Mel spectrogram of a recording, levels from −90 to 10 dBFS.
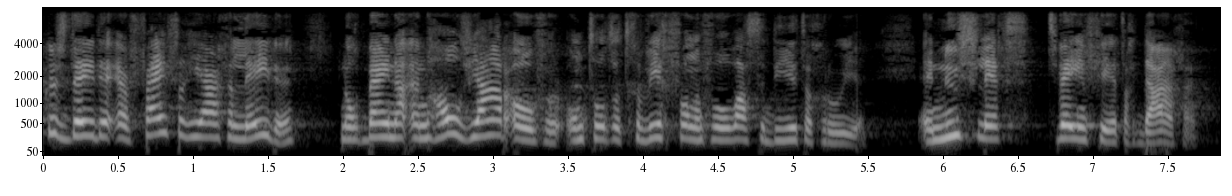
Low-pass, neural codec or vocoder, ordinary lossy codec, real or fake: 7.2 kHz; none; none; real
